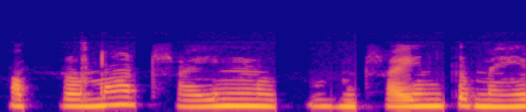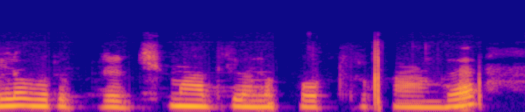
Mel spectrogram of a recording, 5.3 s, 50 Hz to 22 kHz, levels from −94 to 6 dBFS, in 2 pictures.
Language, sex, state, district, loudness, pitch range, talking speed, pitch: Tamil, female, Tamil Nadu, Kanyakumari, -17 LUFS, 190-210 Hz, 105 wpm, 200 Hz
